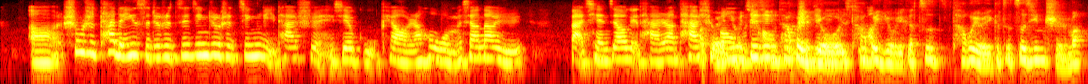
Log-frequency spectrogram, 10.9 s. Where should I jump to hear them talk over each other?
7.0 s

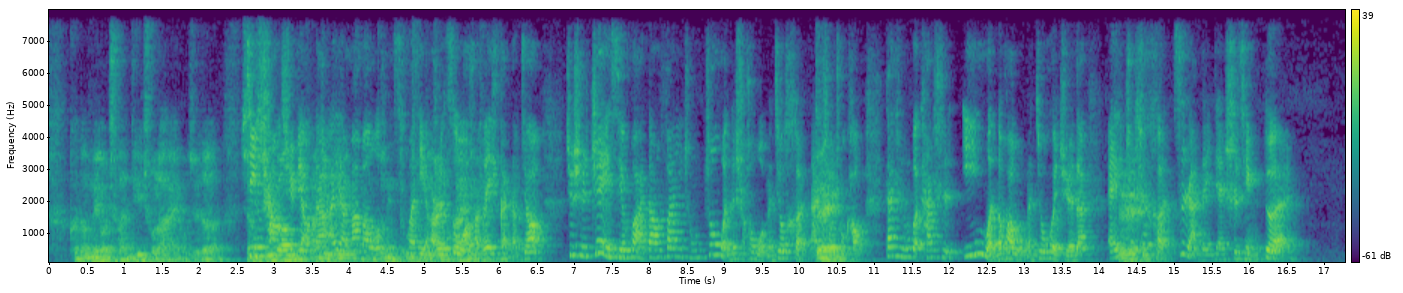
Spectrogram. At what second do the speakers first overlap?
2.6 s

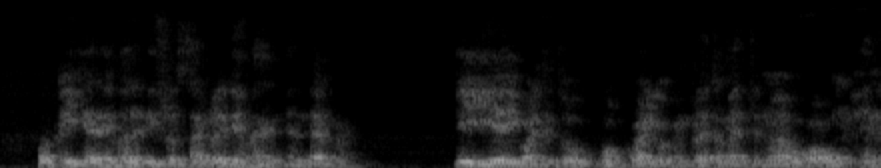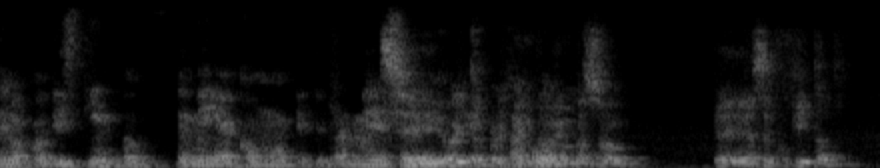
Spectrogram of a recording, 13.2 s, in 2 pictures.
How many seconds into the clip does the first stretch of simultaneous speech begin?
9.4 s

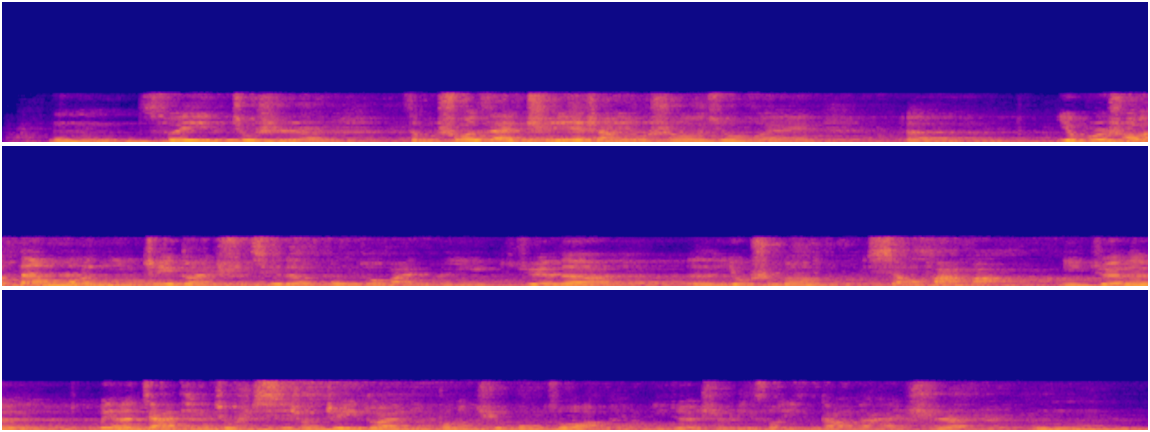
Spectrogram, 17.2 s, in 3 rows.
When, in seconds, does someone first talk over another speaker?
none

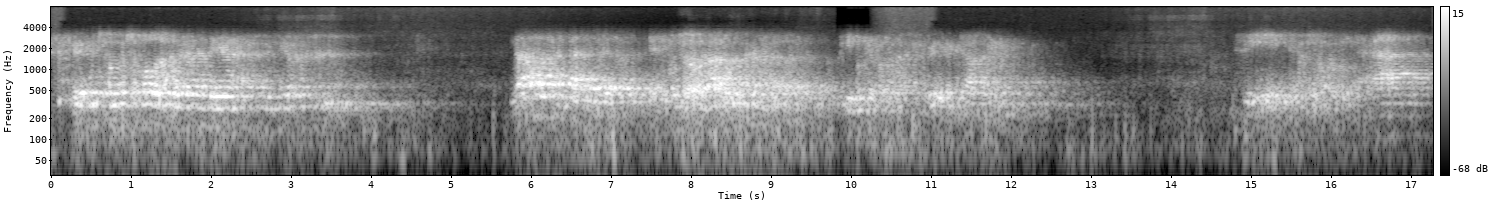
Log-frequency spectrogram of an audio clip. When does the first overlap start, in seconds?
8.0 s

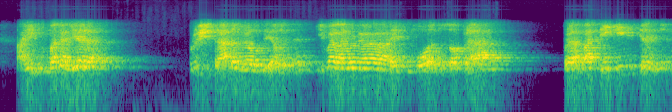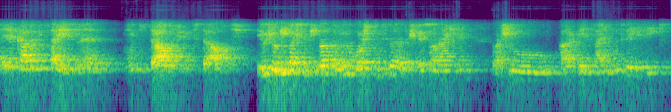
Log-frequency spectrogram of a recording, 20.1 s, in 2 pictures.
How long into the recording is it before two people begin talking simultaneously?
none

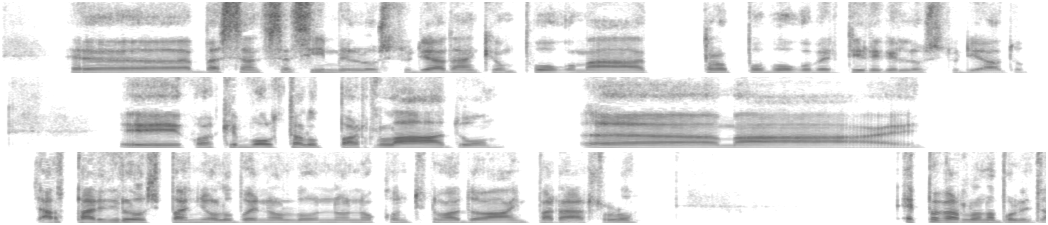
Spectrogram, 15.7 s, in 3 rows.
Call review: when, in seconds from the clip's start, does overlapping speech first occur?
none

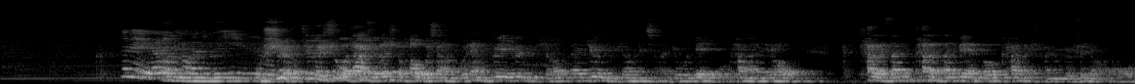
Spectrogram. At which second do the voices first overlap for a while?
1.6 s

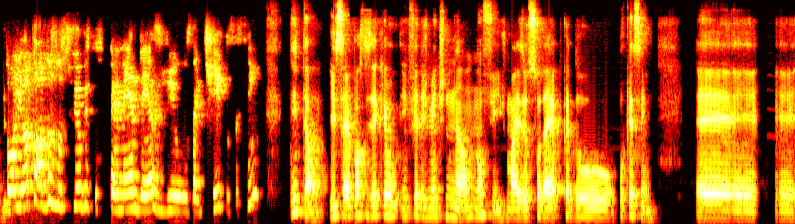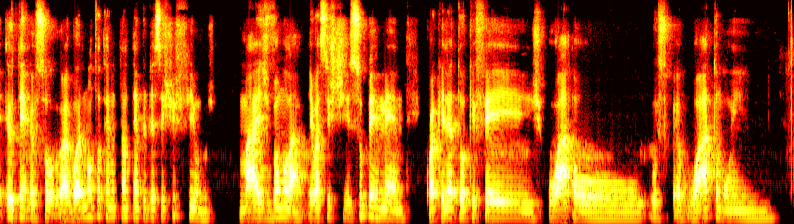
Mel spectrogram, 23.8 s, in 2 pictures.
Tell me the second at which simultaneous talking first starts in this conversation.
none

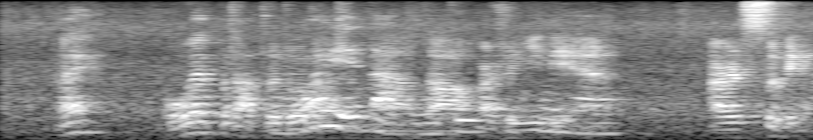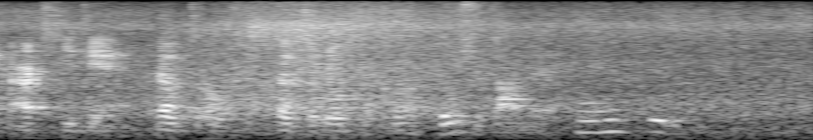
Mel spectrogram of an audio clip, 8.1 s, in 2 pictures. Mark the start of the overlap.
1.4 s

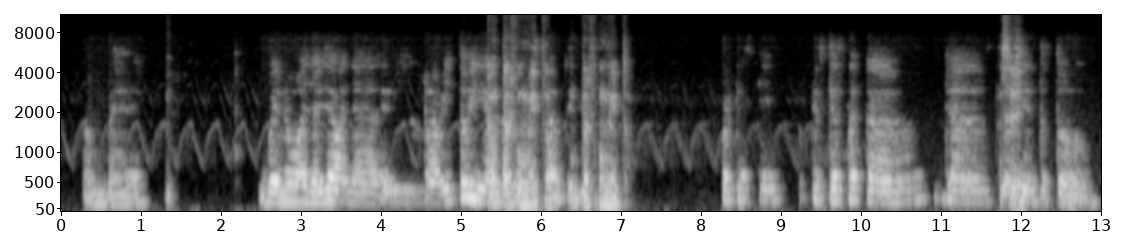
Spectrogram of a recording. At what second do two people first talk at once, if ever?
5.3 s

